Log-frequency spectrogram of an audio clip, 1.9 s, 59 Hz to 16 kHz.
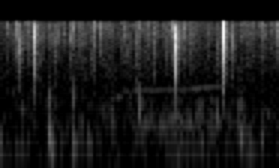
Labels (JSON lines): {"label": "biophony", "recorder": "SoundTrap 300"}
